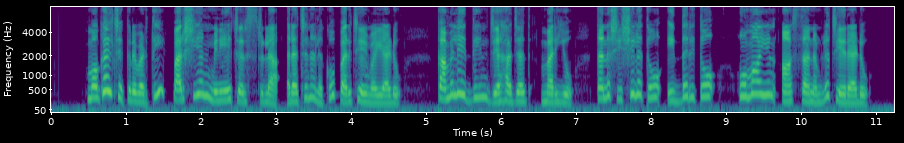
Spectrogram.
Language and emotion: Telugu, neutral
